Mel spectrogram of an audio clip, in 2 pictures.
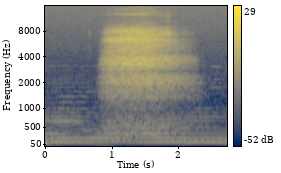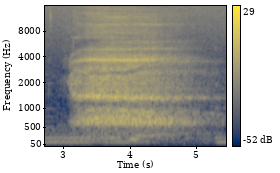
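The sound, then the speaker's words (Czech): A deep breath drawn in through the nose, then a slow, long breath out through the mouth: an airy, hissing inhale followed after a short pause by a longer, fuller exhale. “Pojďme se i my zhluboka nadechnout a pomalu dlouze vydechnout. Nádech nosem a výdech pusou.”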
